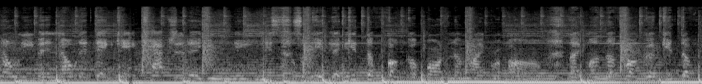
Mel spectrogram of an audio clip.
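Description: Three short stalls from a late packet occur, at 1.09 to 1.16 s, 1.29 to 1.35 s and 4.43 to 4.51 s. Each time a packet missed its slot, the jitter buffer ran dry, and the receiver stretched the last sound to cover the wait before resuming where it left off. The fill lasts 41 ms, 29 ms and 48 ms, and nothing is lost, but each moment sounds held too long, and playback falls later by that amount.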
